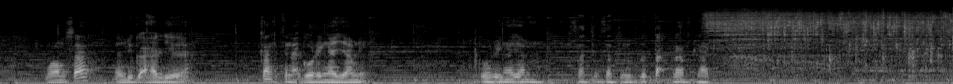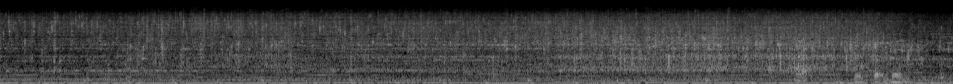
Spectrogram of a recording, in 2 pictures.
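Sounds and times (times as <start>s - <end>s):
chicken deep-frying in oil: 7.4s - 19.0s.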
